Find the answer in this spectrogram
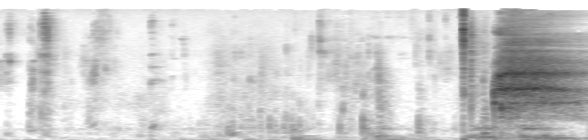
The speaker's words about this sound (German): Prost, ja. Jetzt erstmal einen Schluck Alkoholfreies.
